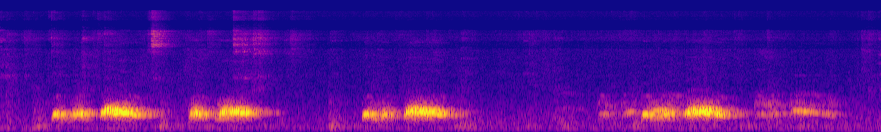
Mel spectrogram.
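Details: A young Malaysian spotted dove hen coos in thổ style: four low, husky phrases, each a short lead note followed by a fuller coo, spaced one to two seconds apart, the last slightly longer and trailing off.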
